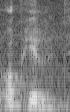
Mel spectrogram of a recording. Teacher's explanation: a P with aspiration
